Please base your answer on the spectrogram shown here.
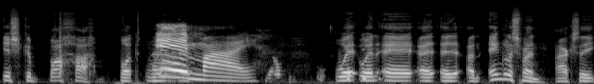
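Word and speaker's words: uisce beatha: It's Gaelic and it's actually pronounced Ishkabaha.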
